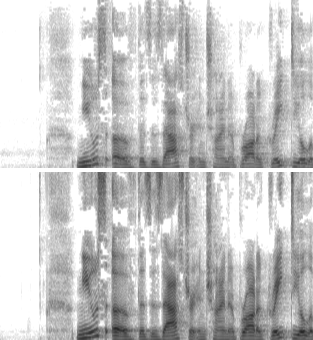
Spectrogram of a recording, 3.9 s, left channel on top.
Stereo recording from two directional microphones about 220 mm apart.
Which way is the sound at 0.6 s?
30° right (ahead or behind).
